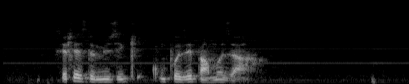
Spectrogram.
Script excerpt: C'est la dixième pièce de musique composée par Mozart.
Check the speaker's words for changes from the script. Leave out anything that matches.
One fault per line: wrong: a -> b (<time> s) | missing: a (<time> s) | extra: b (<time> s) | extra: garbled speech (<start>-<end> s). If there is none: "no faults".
missing: la dixième (0.7 s)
